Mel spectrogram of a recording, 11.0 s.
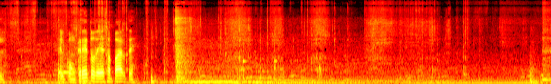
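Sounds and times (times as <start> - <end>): wet concrete scraping: 0.0 - 10.5.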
